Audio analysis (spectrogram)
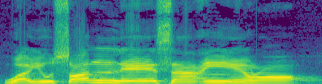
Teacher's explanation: seperti Wars an-Nafi', namun dibaca dalam keadaan al-imalah al-kubra.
